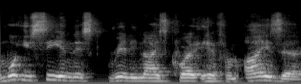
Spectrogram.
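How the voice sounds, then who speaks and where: With music in the background, a man with an English accent speaks at a fairly high pitch and a moderate pace. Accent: received pronunciation. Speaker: sociology professor. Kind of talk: lecture. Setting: conference keynote.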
